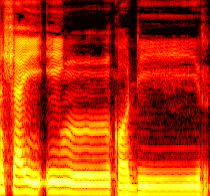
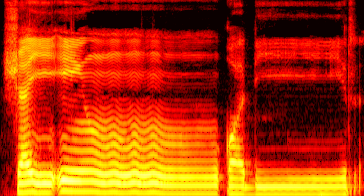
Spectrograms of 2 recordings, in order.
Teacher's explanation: ketika mengucapkan huruf qnya itu ditebalkan jangan syyaaiin Qodir Nah itu kurang tepat tapi ditebalkan syaaiin Qadir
